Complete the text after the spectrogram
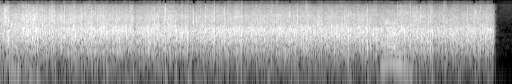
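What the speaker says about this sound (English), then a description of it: "So I think she deserves the round of applause from Peter's Garage." Live-show audience at Peter's Garage breaking into sustained, dense applause, loud and close, continuing evenly for about five seconds before cutting off abruptly.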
